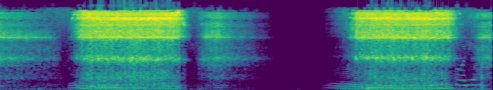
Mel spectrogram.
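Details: Stock sound-effect recording of snoring: loud, harsh rattling breaths repeating with pauses between them; heavy snoring.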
